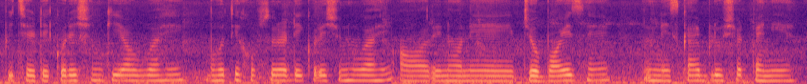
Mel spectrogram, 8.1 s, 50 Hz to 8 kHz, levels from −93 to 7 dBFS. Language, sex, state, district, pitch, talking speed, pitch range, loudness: Hindi, female, Bihar, Lakhisarai, 185 Hz, 165 wpm, 175-190 Hz, -18 LUFS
